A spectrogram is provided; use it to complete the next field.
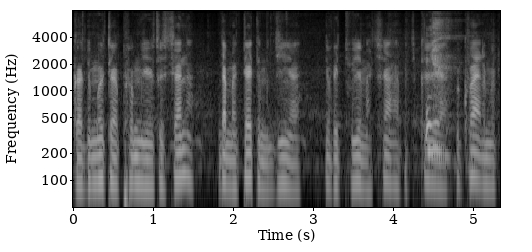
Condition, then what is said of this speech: Deafness. Vous avez réussi ce tour de force d'apprendre à parler alors que vous n'entendiez pas votre voix, et de fait, sur scène, on vous comprend assez bien.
